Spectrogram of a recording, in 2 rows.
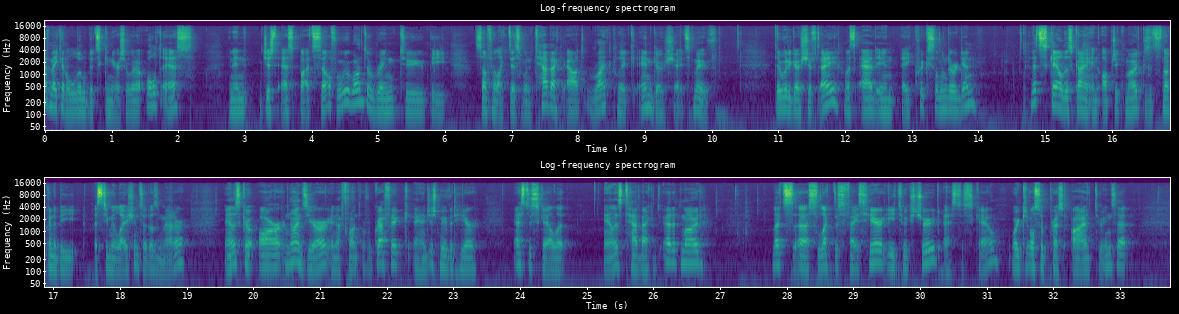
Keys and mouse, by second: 2.8 s, 7.3 Tab, 8.3-18.8 right drag, 10.0 KP_1, 11.4 shift+a, 14.6 s, 17.4 g, 18.8-26.6 drag, 20.1 r, 22.5 g, 23.6 s, 24.3 g, 25.6 Tab, 26.6-33.7 right drag, 28.2 alt+a, 28.3 alt+shift+click, 28.3 alt+shift+middle click, 29.5 e.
